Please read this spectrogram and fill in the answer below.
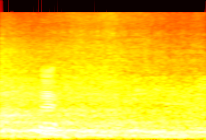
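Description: Road traffic noise: a vehicle engine running steadily, with a man's brief "á" about half a second in.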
